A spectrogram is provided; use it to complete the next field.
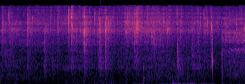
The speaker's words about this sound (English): I had another person, also Italian, describe it as scorched garlic.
